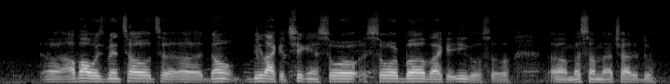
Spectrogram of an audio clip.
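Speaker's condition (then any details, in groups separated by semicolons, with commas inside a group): No condition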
